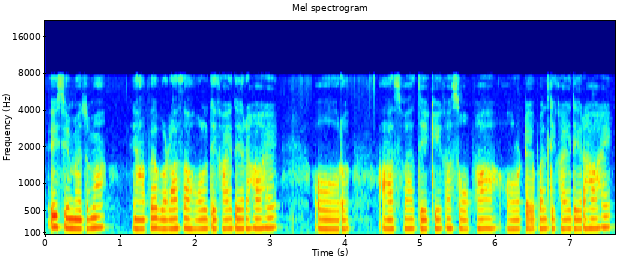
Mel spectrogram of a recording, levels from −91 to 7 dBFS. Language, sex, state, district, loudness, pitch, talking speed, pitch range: Hindi, female, Rajasthan, Jaipur, -18 LUFS, 175 Hz, 180 wpm, 170-180 Hz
